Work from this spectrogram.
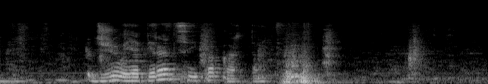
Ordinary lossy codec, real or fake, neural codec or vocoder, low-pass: Opus, 64 kbps; real; none; 7.2 kHz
